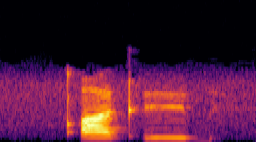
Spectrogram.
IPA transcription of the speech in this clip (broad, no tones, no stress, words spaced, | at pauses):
qʼæ kʼyb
